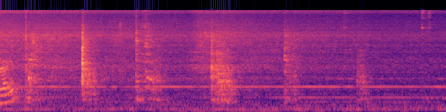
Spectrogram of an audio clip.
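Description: Steel ladle stirring and scraping through watery pea-and-masala gravy in a steel kadai, with a scrape or clink about once a second, the sharpest a little under a second in.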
